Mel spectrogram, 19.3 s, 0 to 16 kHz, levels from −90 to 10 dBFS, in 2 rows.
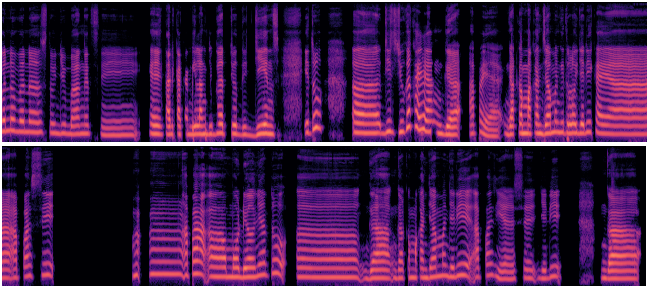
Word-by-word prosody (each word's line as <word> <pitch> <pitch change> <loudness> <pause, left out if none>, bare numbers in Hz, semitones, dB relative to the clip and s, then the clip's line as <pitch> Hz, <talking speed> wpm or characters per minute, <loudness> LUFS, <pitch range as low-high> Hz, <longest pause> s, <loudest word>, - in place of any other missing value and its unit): bener 300 +1 +1
bener, 270 -1 0
setuju 235 -1 -6
banget 225 +1 -2
sih. 185 -3 -6 0.5
Kayak 220 -2 +3
tadi, 205 0 +3
Kakak, 215 0 -2
bilang 215 0 +4
juga 215 +3 0
tuh 225 - +2
di 200 - -1
jeans. 220 0 +4 0.4
Itu, 255 +8 +1 0.6
eee, 245 -1 +5
jeans 275 +1 0
juga 330 +9 +4
kayak 335 -6 +5
enggak, 210 -3 +4 0.2
apa 230 +3 -6
ya 165 - -1 0.2
enggak 215 0 +1
kemakan 235 0 +4
jaman 235 +3 +4
gitu 250 -2 -1
loh, 240 - +4
jadi 245 +3 +2
kayak, 225 -4 +2 0.6
apa 240 +3 -4 0.2
sih 295 0 -5 1.3
mhm, 320 +2 -4
apa, 320 +3 0 0.2
eee, 250 -1 +4
modelnya 245 +3 +3
tuh, 335 -1 -3 0.2
eee, 235 -1 -1
nggak 215 +2 +1 0.2
nggak 215 0 -3
kemakan 230 0 -3
jaman, 250 +4 -1
jadi 250 +2 -1 0.3
apa 285 +5 -9
ya 195 -8 -4
sih 210 +2 -8
jadi 250 +6 -5 0.6
enggak 200 -1 +3
235 Hz, 145 wpm, -23 LUFS, 215-260 Hz, 1.3 s, eee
